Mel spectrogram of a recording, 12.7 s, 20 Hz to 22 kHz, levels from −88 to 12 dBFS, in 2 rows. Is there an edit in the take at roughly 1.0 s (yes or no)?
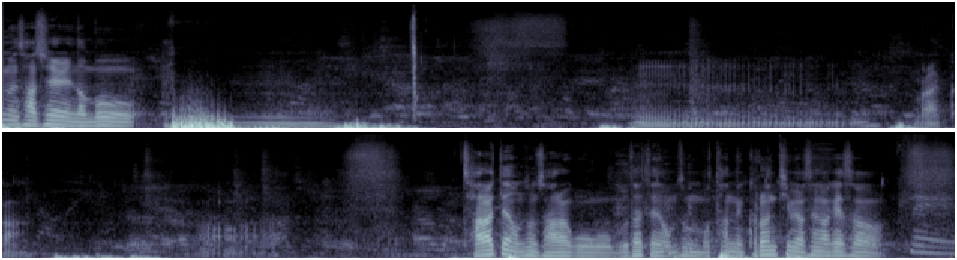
no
